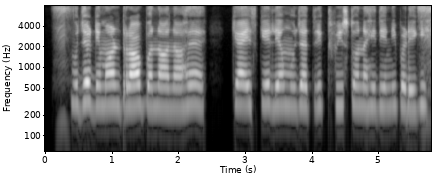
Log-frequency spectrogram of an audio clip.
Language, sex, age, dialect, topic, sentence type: Hindi, female, 25-30, Garhwali, banking, question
